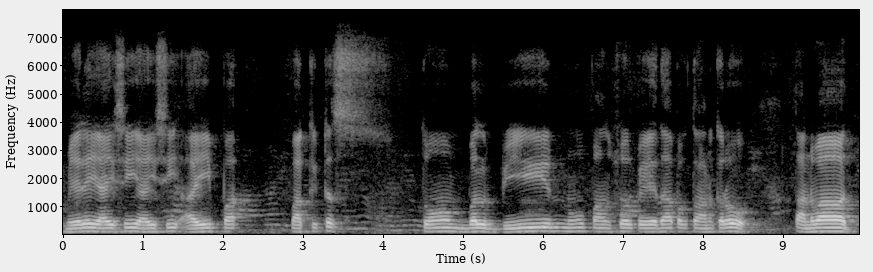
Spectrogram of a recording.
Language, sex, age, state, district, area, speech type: Punjabi, male, 60+, Punjab, Ludhiana, rural, read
